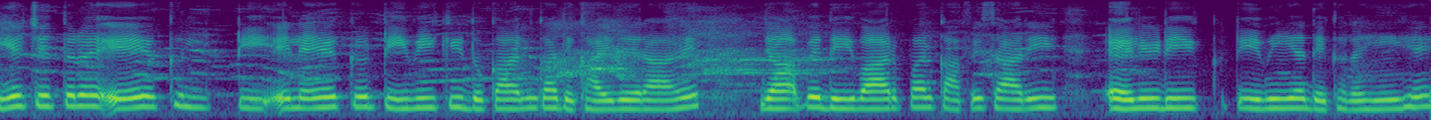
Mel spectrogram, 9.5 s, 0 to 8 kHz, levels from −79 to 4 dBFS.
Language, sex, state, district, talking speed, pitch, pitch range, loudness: Hindi, female, Punjab, Pathankot, 155 wpm, 200 Hz, 195-220 Hz, -16 LUFS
